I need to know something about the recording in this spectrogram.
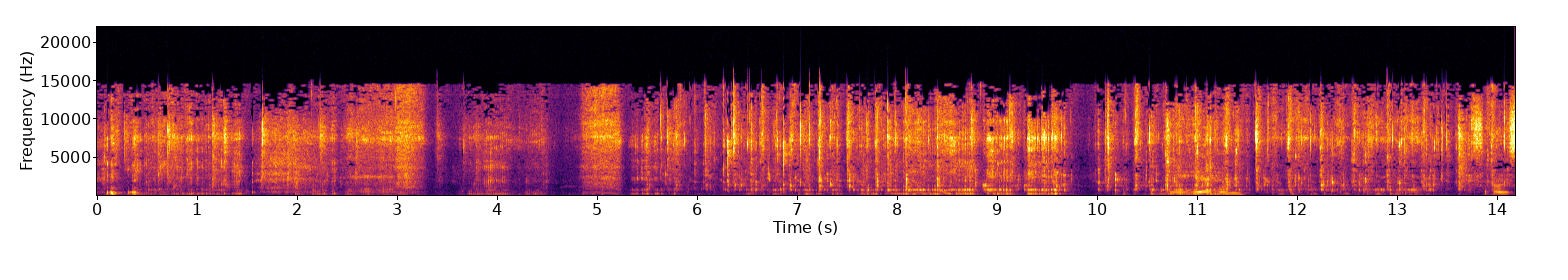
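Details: Enzo, a pet dog tasting his new food indoors, gives a low, rumbling growl that runs almost continuously through the stretch, broken by a few short pauses, with faint wet chewing sounds mixed in.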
